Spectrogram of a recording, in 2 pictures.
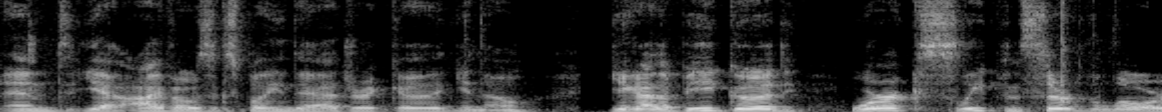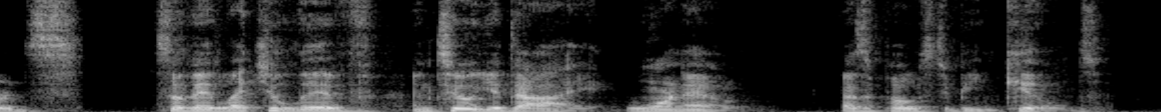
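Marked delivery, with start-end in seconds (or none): none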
